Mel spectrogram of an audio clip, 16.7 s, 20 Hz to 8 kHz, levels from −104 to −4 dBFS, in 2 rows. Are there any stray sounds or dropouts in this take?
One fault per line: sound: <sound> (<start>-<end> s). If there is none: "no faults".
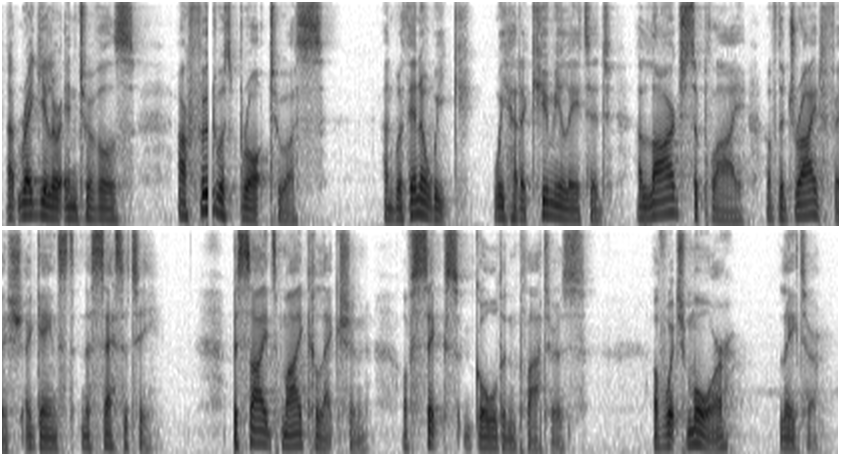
sound: dropout (2.1-2.1 s)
